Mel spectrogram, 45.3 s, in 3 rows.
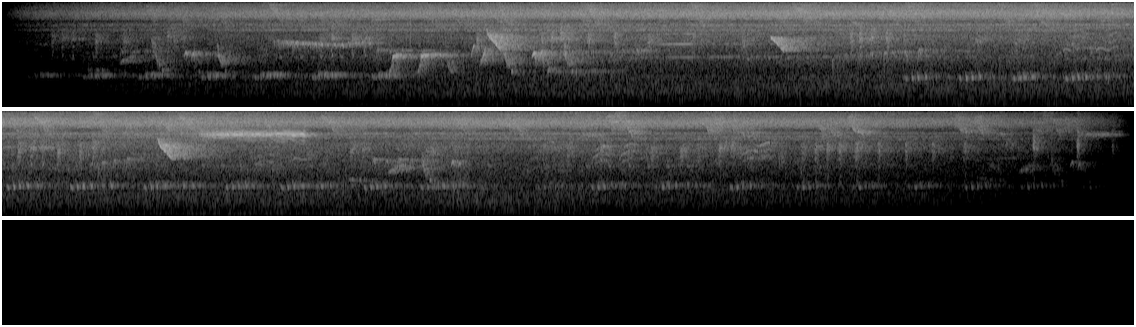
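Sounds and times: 
outdoor daytime ambience: 1.8s - 29.4s.

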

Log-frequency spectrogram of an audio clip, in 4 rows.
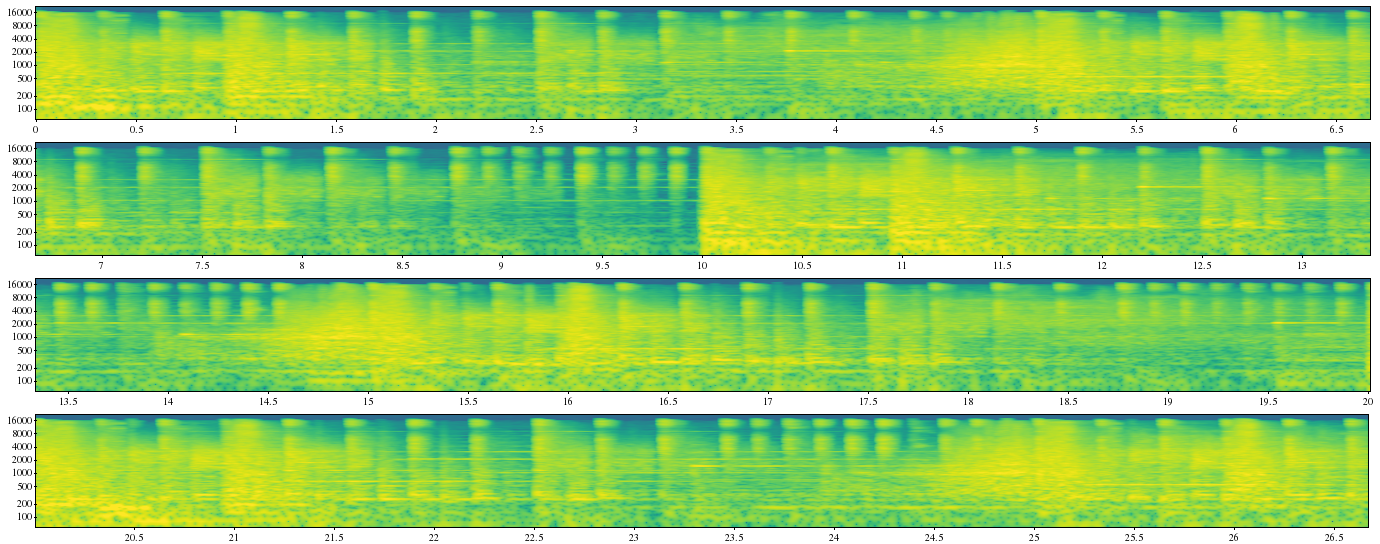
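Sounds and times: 
tension music: 0.0s - 26.6s.

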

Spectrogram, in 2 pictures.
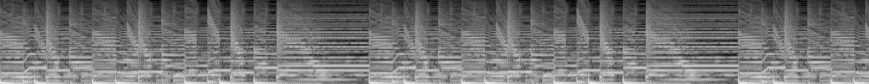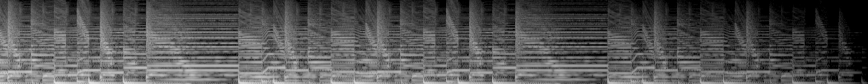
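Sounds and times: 
8-bit style level clear jingle: 0.0s - 14.0s.

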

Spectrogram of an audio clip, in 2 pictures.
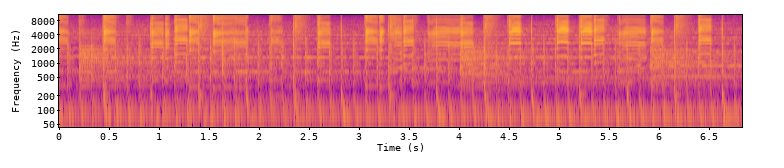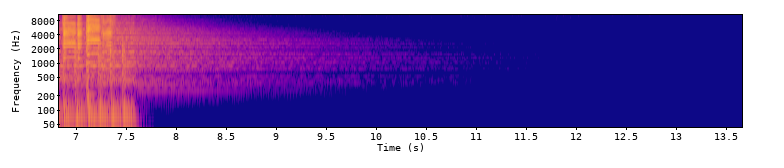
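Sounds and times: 
battle music: 0.0s - 7.7s.

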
